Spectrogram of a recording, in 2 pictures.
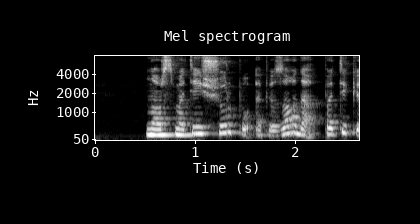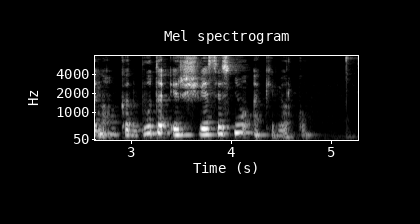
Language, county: Lithuanian, Utena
